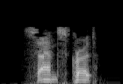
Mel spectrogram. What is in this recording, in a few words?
"Sanskrit", English; nouns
